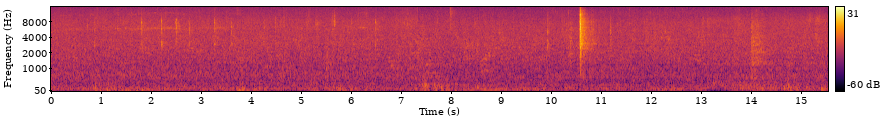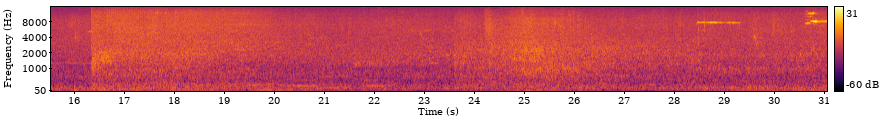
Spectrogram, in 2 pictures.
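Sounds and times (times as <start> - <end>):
street traffic: 0.0 - 31.0
vehicle passing loudly: 16.4 - 21.4, 23.6 - 28.4.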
